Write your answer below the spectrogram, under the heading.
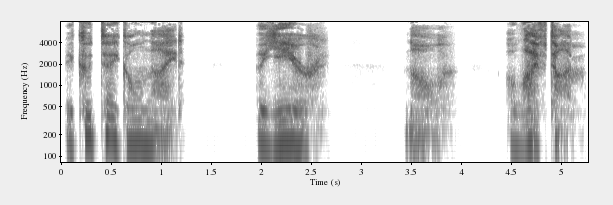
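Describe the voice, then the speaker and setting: An earnest, tender young man speaking low and quietly, as a woman narrator puts him on. His voice is dropped well down and husky. The sound is close and dry. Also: steady tone, slow, dry recording, heavily acted.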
